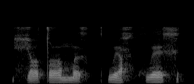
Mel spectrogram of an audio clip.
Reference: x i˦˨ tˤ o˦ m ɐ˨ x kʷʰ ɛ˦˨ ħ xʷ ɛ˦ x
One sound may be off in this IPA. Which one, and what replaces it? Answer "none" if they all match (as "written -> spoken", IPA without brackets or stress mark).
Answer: i˦˨ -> i˨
